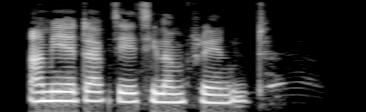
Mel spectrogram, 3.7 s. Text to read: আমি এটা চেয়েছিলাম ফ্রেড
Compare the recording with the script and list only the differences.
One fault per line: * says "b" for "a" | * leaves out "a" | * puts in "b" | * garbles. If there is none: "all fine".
all fine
